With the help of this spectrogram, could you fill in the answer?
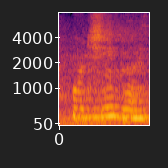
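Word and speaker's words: Morcheeba: Mochiba, thank you.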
